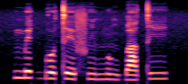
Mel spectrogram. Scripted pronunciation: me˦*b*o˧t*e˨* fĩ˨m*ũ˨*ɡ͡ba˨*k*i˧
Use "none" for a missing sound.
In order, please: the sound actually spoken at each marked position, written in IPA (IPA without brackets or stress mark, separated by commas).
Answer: ɡ͡b, e˨, ũ˨, t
